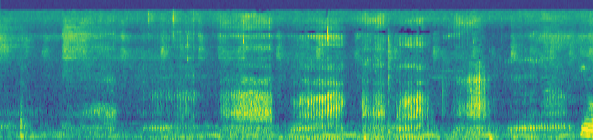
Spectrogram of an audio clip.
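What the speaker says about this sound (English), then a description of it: "This is the face of a kitten" A kitten purrs close by in a steady, low rumbling rhythm that continues throughout and keeps a constant level in a quiet room.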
